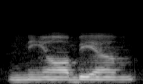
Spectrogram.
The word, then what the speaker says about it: नियोबियम: वाई, फिर Z zirconium, yttrium, zirconium, फिर बताओ नियोबियम, एनबी। नियो, मेरे साथ प्रोनाउंस करो, याद रहना चाहिए, नियोबियम।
